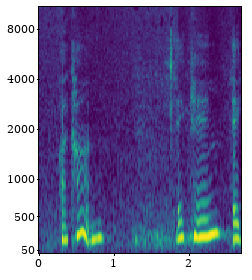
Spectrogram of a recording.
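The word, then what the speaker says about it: Akan: we light the 11th candle we honor aan pronounced aan a came a k as a path that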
